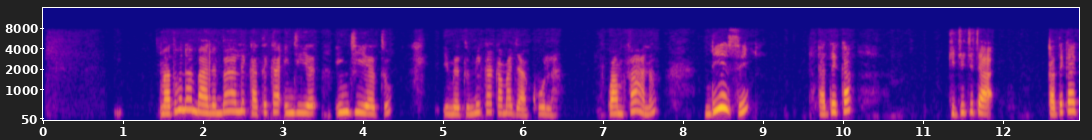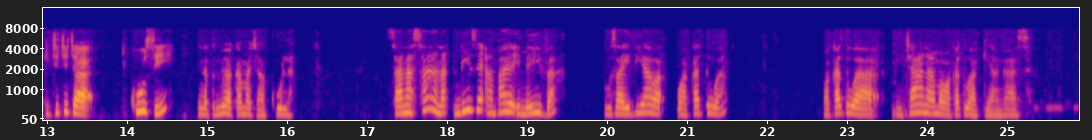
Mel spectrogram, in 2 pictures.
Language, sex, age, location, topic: Swahili, female, 18-24, Nakuru, agriculture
